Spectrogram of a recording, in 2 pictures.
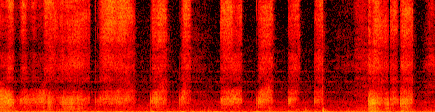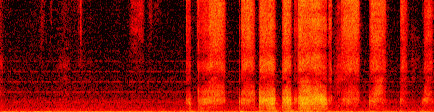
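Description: A charcoal stick makes repeated scratchy strokes on the right side of a kraft paper sketchbook page resting on a wooden desk. Quiet, dry, bright rasping bursts come in an uneven rhythm, with brief pauses between strokes and a faint low hum underneath.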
